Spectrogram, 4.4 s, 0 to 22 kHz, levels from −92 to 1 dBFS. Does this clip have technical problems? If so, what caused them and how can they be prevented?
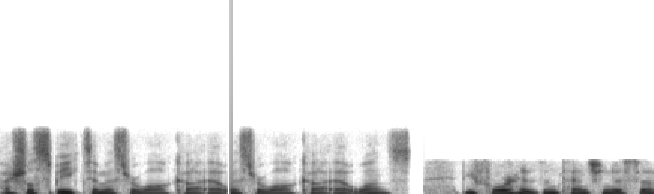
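Yes. There are three faults.

At 1.51 s a CD skip interrupts the speech. A mute of about 30 ms occurs, after which playback resumes from a different point. The tracking servo lost its place on the spiral, probably from a knock or a surface flaw, so the laser landed on another turn before audio output restarted. This can be prevented by cleaning or replacing the disc, isolating the player from vibration, or ripping the disc with an error-correcting extraction tool.

From 2.70 to 2.82 s there is a handover gap. The speech fades within a few tens of milliseconds into 120 ms of silence, and whatever was said in that window is gone. The phone was switching the call between networks, and no speech frames were delivered until the new link came up. This can be prevented by using a network and handset that support seamless handover, or by staying in a location with stable coverage of one network.

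From 2.82 s to the end there is a fallback to narrowband. Before this point, the wideband AMR-WB coding sounds clean and points to a high-rate HD Voice mode. After it, all content above 4 kHz disappears and the speech turns duller and rougher, consistent with AMR narrowband. The call renegotiated down from wideband, most likely because the new network leg lacked HD Voice support. This can be prevented by keeping both ends and the whole network path HD Voice capable, so the codec never needs to drop to narrowband.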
